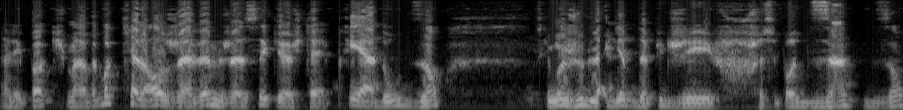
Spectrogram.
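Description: A man's voice against noticeable background noise. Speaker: rock musician. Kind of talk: interview.

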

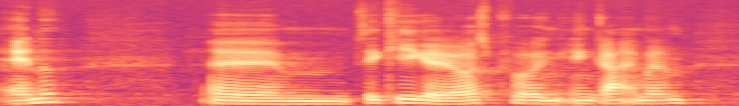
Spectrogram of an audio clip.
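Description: A man is talking here. His medium pitch rises and falls in an ordinary way. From Denmark, Holbæk area (Zealand). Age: 40s. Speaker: local politician and landowner farmer. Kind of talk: radio interview. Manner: hesitant, many fillers.

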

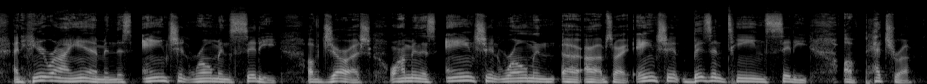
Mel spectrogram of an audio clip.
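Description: A plain, everyday voice from a man with an American accent, medium in pitch with ordinary pitch variation, at a moderate pace and very even loudness, in a very clean recording with a silent background. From Texas, Dallas; later Jordan. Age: 30s. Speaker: podcast host and university student. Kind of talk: casual monologue about personal history. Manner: chatty, with frequent fillers and restarts.

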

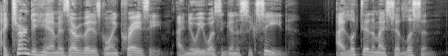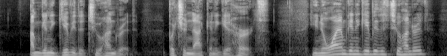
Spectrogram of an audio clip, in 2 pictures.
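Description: In a very clean recording with a silent background, an animated man at medium pitch talks at a very fast pace with lively intonation. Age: 60s. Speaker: podcast host and fitness coach. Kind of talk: motivational talk. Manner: emphatic.

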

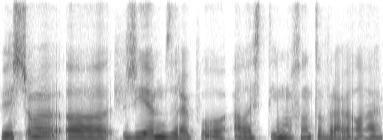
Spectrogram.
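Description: A woman talks at a fairly quick pace with a dark, mellow tone and a Slovak accent. The recording is very clean, with a silent background. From Slovakia, Bratislava. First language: Slovak (speaking Czech). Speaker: rapper. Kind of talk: casual chat.

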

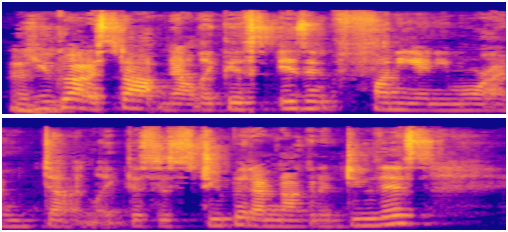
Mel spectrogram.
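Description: This is a normal speaking voice, delivered at a fairly quick pace with fairly even intonation. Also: woman. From Idaho, US. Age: 30s. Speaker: actress. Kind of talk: casual interview chat.

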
